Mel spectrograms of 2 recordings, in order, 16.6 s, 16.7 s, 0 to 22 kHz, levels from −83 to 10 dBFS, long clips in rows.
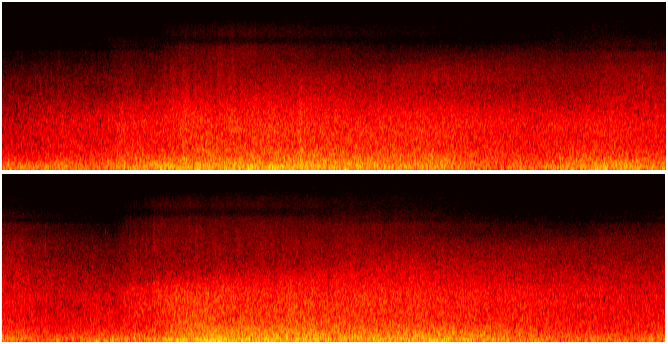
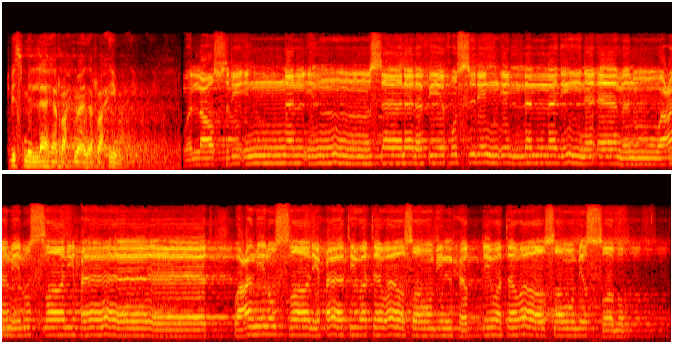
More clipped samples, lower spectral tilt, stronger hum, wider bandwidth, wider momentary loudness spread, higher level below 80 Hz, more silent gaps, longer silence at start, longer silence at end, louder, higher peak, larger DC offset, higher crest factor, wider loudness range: neither; first, -8 dB/octave vs -1 dB/octave; neither; first, 15 kHz vs 11 kHz; first, 10 LU vs 7 LU; first, -30 dBFS vs -58 dBFS; neither; about the same, 0 s vs 0.05 s; about the same, 0 s vs 0 s; second, -27 LUFS vs -14 LUFS; second, -10 dBFS vs -2 dBFS; neither; about the same, 16 dB vs 14 dB; about the same, 5 LU vs 4 LU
